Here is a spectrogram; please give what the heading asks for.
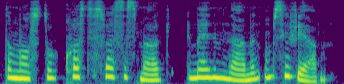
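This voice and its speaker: A woman's voice: high voice, animated, fairly quick, dark tone, no room sound. A woman voicing a lovesick, stubborn young man in an audiobook, delivering rhymed verse earnestly. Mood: determined.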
